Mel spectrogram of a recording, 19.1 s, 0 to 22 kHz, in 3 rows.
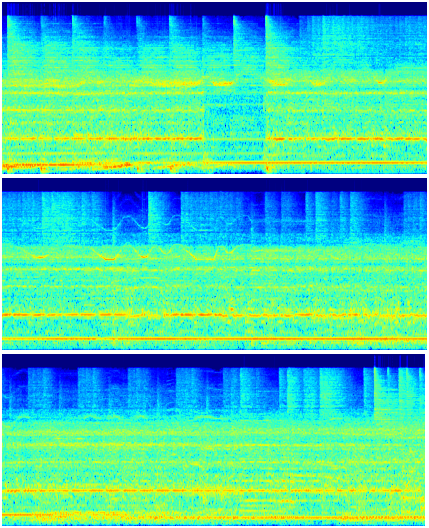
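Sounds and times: held low note: 0.0 - 19.0
high guitar squeals: 0.0 - 19.0
noise improvisation din: 0.0 - 19.0.

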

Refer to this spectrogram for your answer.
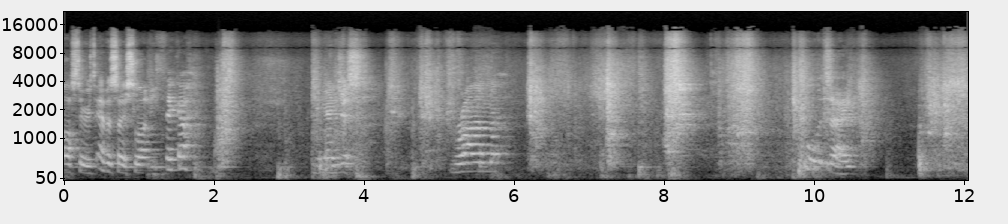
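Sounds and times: trowel scraping wet plaster: 6.2 - 9.4, 10.4 - 12.0.

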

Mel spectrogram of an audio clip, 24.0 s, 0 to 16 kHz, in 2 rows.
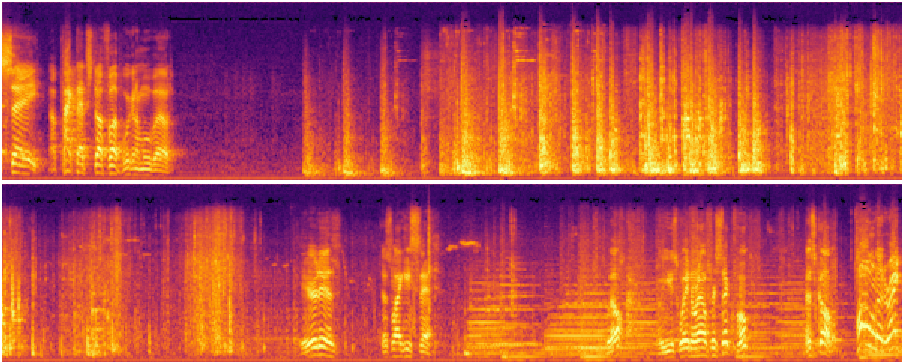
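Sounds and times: gear thumping into wooden wagon: 4.0 - 16.0.

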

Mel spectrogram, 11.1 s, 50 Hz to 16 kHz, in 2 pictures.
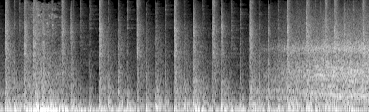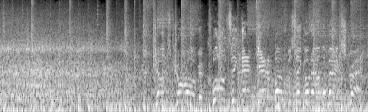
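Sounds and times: background music: 0.0 - 11.0
race truck engines at speed: 3.7 - 11.0.

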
